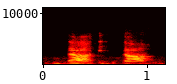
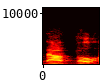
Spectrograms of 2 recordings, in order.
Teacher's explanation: tenemos los dentales da y ta por ejemplo la palabra dato Aparecen las dos dato Tenemos también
